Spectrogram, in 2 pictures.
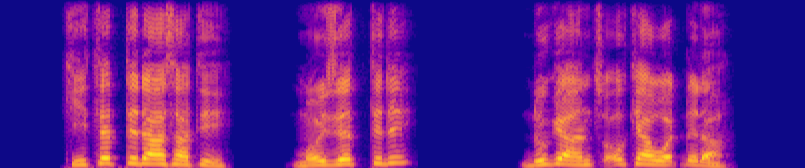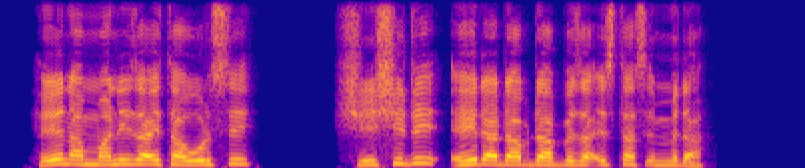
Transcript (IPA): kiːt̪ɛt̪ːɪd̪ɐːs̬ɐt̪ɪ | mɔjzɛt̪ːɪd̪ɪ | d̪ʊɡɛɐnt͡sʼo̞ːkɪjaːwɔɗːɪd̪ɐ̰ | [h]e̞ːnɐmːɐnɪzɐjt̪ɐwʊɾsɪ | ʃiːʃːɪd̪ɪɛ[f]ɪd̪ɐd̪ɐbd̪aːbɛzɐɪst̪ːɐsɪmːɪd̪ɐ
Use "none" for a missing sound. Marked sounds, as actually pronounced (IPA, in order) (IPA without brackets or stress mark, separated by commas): h, h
